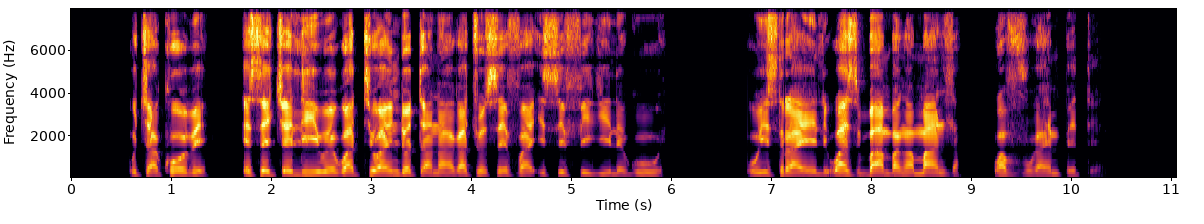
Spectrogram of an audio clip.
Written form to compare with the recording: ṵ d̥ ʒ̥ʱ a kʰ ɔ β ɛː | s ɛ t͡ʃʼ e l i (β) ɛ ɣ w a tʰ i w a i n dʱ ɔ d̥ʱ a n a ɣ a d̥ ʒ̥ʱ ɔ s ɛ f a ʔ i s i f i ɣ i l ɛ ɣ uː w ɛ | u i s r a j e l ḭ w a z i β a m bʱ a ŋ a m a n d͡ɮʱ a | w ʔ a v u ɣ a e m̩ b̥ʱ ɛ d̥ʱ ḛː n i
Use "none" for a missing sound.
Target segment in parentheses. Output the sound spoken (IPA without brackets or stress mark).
w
